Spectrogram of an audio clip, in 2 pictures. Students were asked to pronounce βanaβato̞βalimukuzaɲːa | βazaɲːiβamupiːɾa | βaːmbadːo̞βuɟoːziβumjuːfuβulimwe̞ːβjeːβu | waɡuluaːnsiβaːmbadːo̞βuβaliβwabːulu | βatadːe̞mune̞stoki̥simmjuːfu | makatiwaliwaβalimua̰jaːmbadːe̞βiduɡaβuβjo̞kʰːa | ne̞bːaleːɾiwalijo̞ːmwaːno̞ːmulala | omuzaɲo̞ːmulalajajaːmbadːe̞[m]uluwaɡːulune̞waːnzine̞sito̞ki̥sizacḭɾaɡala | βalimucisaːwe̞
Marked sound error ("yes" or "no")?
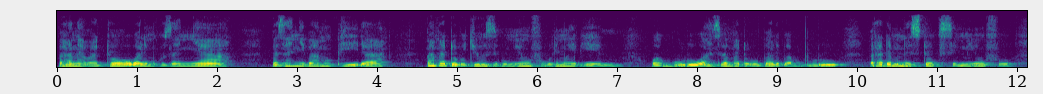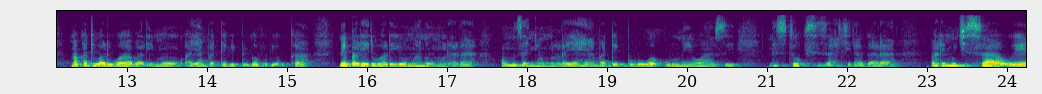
yes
